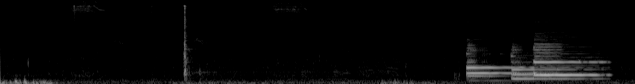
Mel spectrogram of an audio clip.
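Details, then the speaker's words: Motorcycle fingerprint immobilizer rejecting an unregistered finger: a short bright chime with a "fingerprint not registered, try again" voice prompt; the bike cannot be started electrically or by kick, and an alarm follows after about 15 seconds. "sidik jari belum terdaftar sidik jari belum terdaftar coba lagi yang lain"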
